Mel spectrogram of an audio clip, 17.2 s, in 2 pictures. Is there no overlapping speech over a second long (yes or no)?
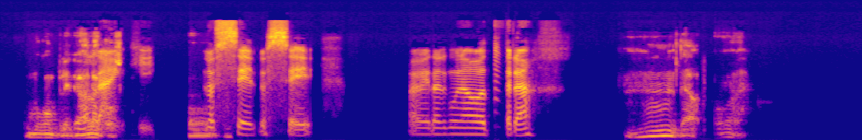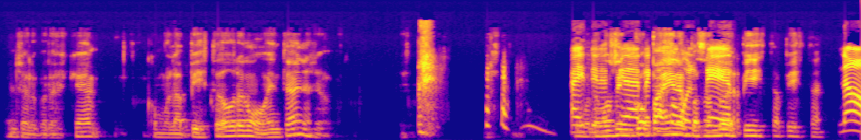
no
